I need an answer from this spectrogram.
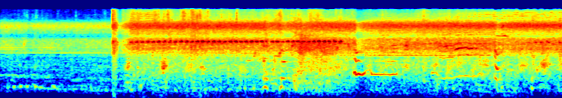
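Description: Short bird calls over a steady outdoor hiss with scattered clicks. The sound starts abruptly about a second in.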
